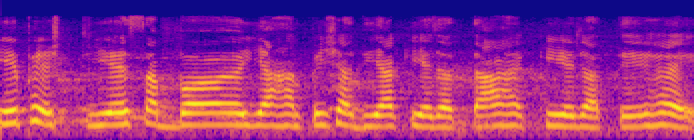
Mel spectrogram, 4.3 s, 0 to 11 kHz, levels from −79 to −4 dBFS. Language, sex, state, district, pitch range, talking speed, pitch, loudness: Hindi, female, Maharashtra, Gondia, 230-260 Hz, 180 wpm, 245 Hz, -13 LUFS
